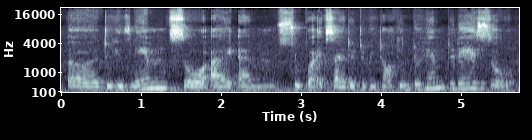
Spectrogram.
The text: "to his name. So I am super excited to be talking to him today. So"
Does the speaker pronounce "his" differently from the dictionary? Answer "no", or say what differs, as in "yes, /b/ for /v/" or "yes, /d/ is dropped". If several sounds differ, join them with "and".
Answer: no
